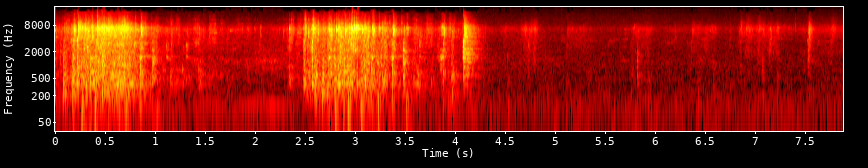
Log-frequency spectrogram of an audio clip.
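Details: Briggs 350 Classic lawn mower after fitting its missing governor springs: small engine revs up hard, drops away, then surges again in uneven waves every couple of seconds; still hunting, and a cracked gas tank was later found.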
